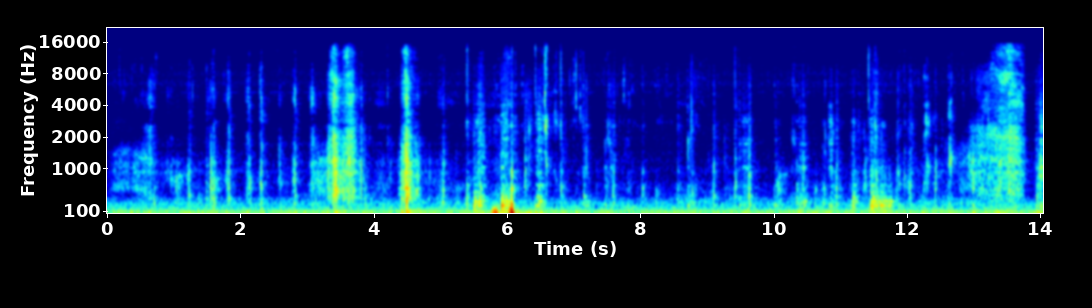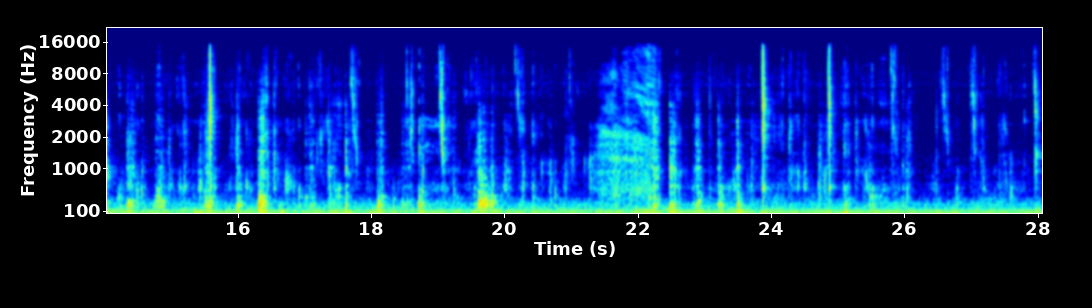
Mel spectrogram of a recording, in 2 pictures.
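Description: Close-miked eating: a man biting and chewing fried chicken breast and sweet potato tops, with wet mouth clicks and smacks scattered throughout and a few crunches. A sharp low thump about six seconds in is the loudest sound.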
